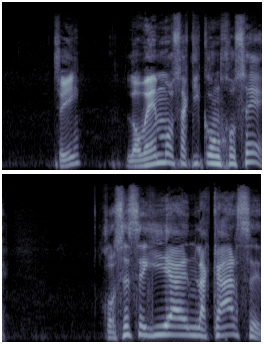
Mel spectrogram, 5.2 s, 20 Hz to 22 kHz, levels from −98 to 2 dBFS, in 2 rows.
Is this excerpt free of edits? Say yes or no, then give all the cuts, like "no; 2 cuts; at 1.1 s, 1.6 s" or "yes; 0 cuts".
yes; 0 cuts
